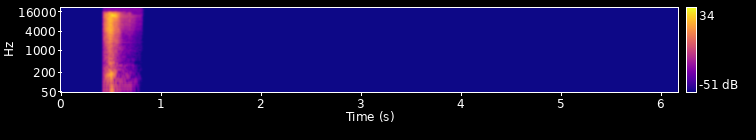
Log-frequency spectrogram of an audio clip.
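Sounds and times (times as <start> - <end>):
video camera movement sound effect: 0.4 - 0.7.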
